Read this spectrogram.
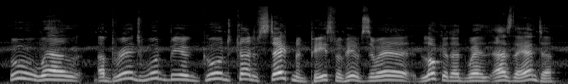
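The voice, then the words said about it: Put-on ogre accent. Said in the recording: “how is my ogre accent coming along? ... Offensive”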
